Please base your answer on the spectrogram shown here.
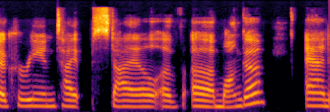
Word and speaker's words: manga: So first of all, it's pronounced manga and not manga.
